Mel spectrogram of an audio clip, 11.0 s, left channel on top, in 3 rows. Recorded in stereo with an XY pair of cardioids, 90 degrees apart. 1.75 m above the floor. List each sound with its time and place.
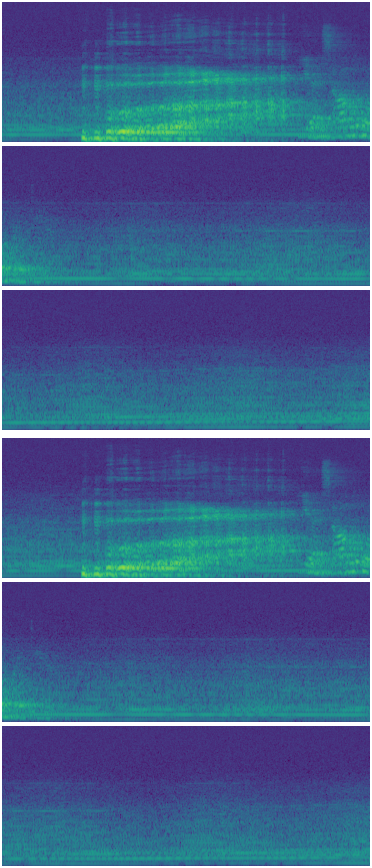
0.8 s laughter: 10° right, 0.6 m; by 2.9 s 25° left, 2.5 m
3.0 s a woman speaking: 35° right, 6 m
